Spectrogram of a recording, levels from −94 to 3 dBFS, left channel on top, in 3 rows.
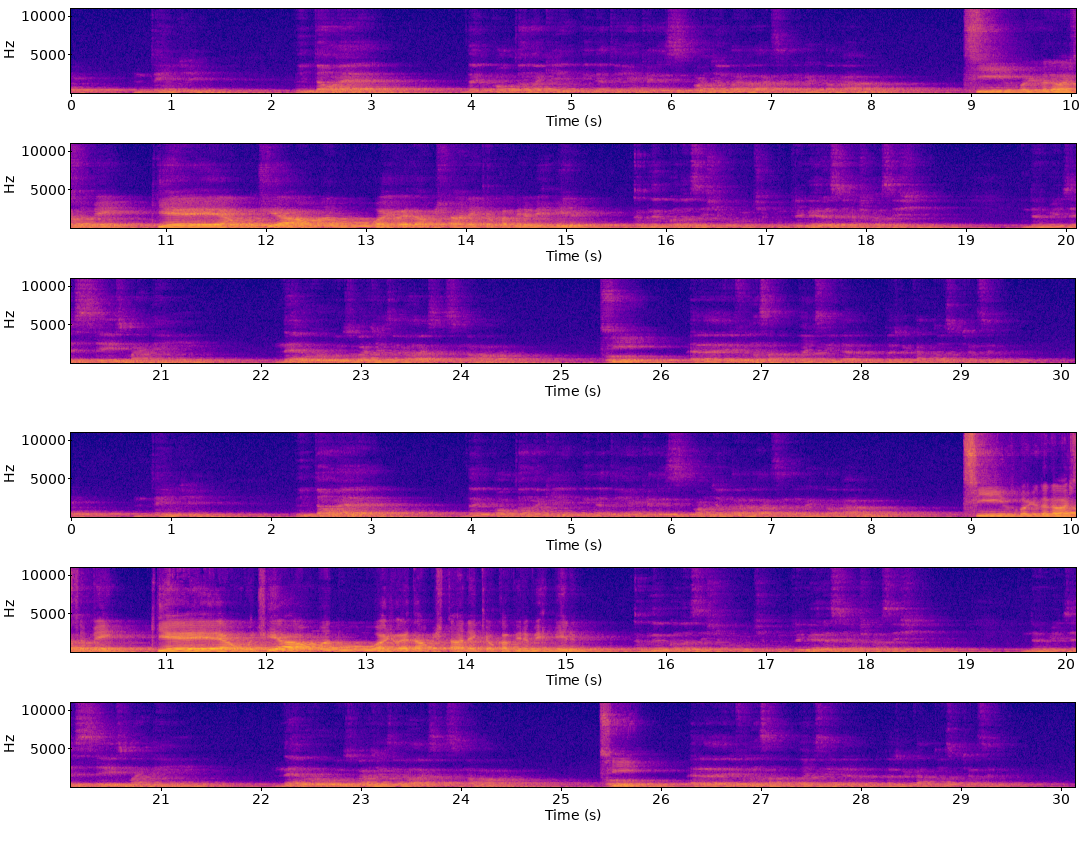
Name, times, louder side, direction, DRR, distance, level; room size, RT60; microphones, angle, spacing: voice 1, 0.6-1.4 2.2-3.1 3.9-8.1 15.7-18.7 19.5-21.4 22.1-24.5 25.4-25.7 26.3-29.4, equal, 20° left, -6 dB, 3.8 m, -31 dB
voice 2, 8.9-10.5 10.9-15.1 25.4-25.8, right 2 dB, 65° right, 3 dB, 1.3 m, -21 dB
15.0 x 8.3 x 8.5 m, 2.7 s
head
